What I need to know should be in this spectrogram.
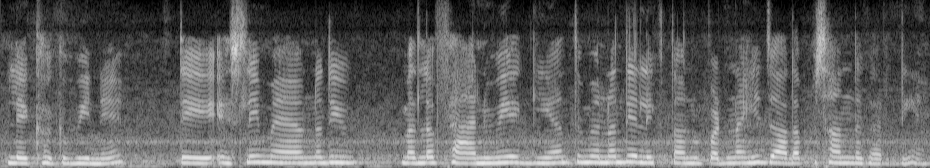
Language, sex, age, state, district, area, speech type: Punjabi, female, 18-30, Punjab, Muktsar, urban, spontaneous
